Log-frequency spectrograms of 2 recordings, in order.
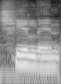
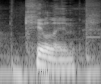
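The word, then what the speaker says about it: Qilin: contrary to popular belief it actually is actually pronounced chilling and not killing I had to research that before I made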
